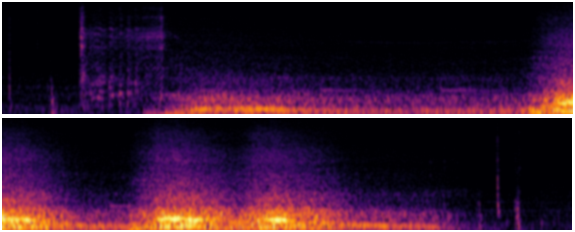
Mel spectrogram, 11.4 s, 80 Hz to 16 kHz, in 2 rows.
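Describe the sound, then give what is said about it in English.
A Lexus GX460 V8 engine starts up and settles into a steady idle, then is revved three times in quick succession, each rise swelling loudly before dropping back to idle, with no talking. “Now we're moving over to the GX460, and we're going to let you listen to the engine note because obviously a V8 is much more interesting.”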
